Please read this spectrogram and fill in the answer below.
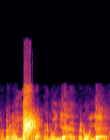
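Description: A single sharp smack about half a second in, a hand slapping a person during a shoving scuffle, over men's raised, overlapping voices.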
